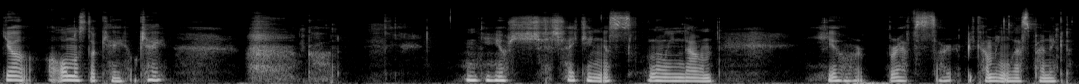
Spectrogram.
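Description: A woman's voice: sits low, level tone, slow, pauses often, a little mellow. A woman playing a proud but anxious snake-bodied monster woman in an audio role-play, speaking hesitantly and stammering to the listener. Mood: remorseful, tender.

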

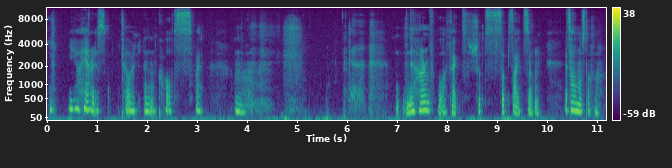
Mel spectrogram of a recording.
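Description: Woman acting a halting, slow-spoken wary lamia. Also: lowish voice, creaky, darkish tone, exaggerated voice, rough recording. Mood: remorseful, tender. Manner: hesitant, stammering, halting. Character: wary snake-bodied lamia monster woman, proud but anxious. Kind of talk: dramatic audio role-play addressed to the listener.

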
